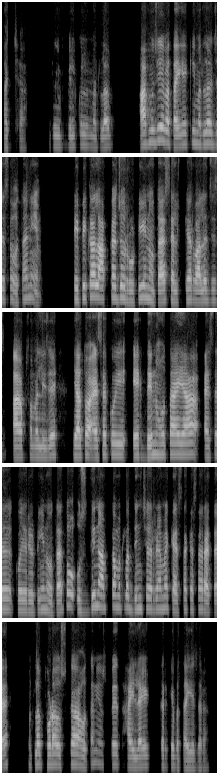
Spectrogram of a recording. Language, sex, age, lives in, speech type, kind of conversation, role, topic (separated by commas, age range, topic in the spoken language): Hindi, male, 18-19, India, conversation, podcast, host, Agar tum self-care ka routine simple rakho, toh usse tumhari life mein kya fark padta hai aur tum apne liye kya karte ho?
